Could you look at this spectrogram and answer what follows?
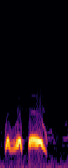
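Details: Two low, hollow coos from a spotted dove used as a decoy to call in wild birds. The second coo is longer and slurs downward at the end.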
